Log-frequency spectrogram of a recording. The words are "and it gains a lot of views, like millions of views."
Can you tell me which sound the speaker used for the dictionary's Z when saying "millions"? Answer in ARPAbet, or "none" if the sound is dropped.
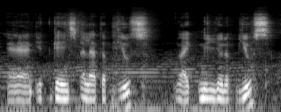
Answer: none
